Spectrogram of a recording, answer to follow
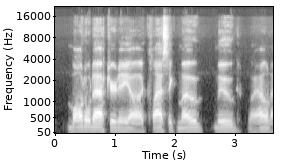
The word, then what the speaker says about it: Moog: Top one's Model D, modeled after the classic Moog. Well, I don't know how you say his name. I say Moog, but I won't correct you.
